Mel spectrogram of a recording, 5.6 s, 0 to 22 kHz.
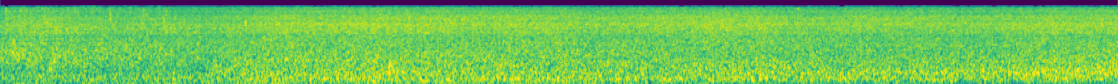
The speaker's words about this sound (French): Alors regarde-moi ça, c'est des vagues de... Je sais pas, de 2-3 mètres de haut, hein, au moins. Là derrière, il y en a une immense qui se prépare aussi. Qui fait 1 km de long. Oh là là, 3 km de long, la même vague.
